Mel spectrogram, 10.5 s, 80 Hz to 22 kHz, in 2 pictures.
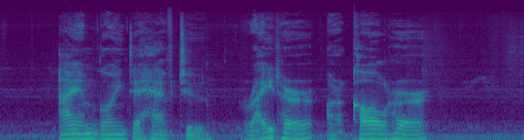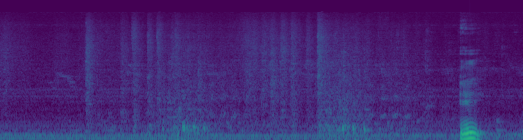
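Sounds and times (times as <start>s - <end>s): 
steady hum: 0.0s - 10.4s
speech: 0.6s - 4.4s, 9.9s - 10.2s
pigeons cooing on a fence outside a study: 5.8s - 10.4s.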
